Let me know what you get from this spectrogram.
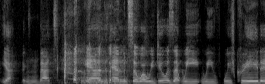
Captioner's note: laughter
